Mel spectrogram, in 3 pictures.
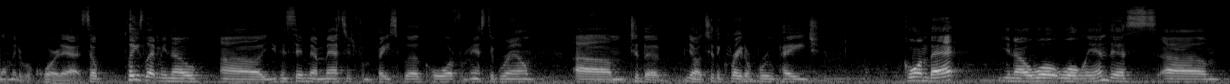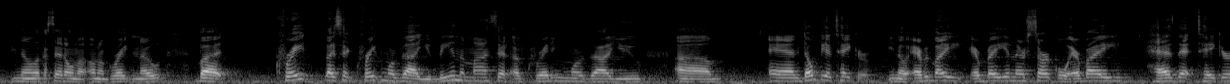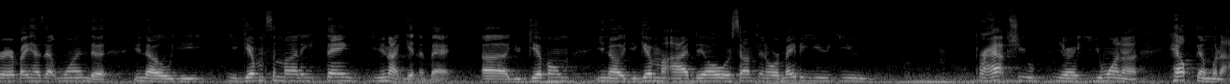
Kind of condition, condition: setting, busy venue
